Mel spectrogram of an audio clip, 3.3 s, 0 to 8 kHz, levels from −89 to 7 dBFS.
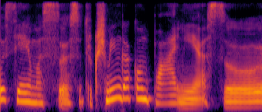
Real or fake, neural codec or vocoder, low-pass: fake; codec, 16 kHz, 4 kbps, X-Codec, HuBERT features, trained on LibriSpeech; 7.2 kHz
